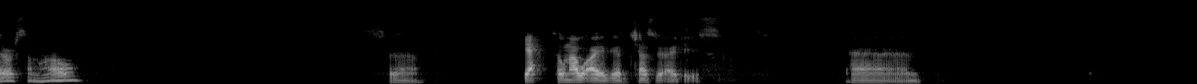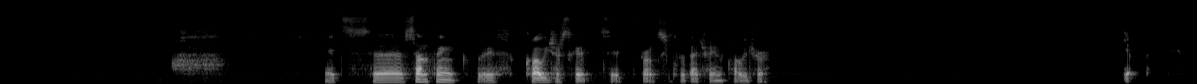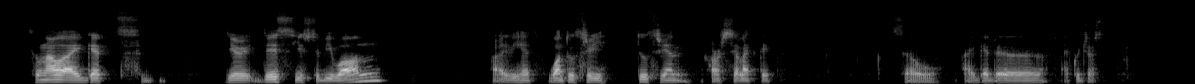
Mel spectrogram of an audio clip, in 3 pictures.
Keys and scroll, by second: 11.4 shift+super+p, 16.0 shift+super+p, 20.2 shift+super+p.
